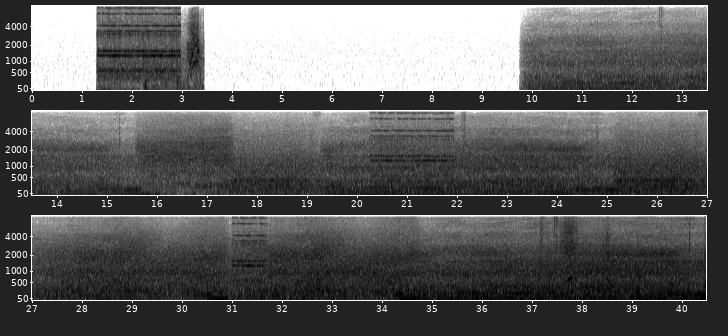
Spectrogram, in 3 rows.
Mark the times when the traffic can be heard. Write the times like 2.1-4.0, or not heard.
9.8-40.4.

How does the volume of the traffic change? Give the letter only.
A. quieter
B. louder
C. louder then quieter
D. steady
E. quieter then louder
B.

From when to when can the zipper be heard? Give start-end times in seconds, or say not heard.
2.2-3.5, 37.1-38.6.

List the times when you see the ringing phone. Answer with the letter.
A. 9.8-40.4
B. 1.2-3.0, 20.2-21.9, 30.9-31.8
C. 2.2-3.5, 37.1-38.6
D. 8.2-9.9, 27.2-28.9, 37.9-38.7
B.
